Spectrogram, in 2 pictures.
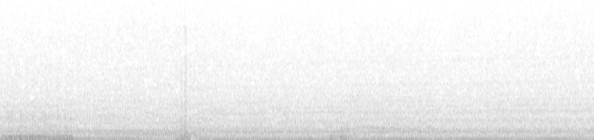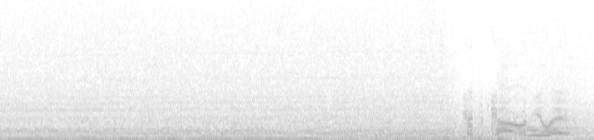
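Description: Skip Barber race car engine at Interlagos in iRacing, a steady droning tone held under a voice with a brief shift near the end.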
